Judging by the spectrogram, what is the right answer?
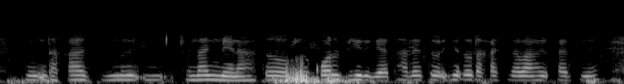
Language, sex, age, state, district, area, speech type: Santali, female, 30-45, West Bengal, Birbhum, rural, spontaneous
